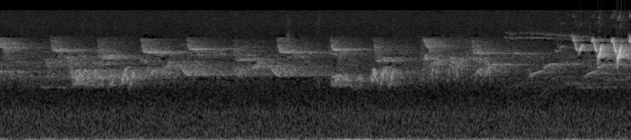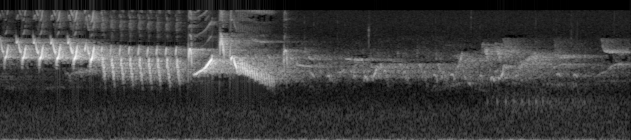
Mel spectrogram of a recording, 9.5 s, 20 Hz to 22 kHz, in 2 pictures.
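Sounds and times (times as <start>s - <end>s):
common chaffinch Fringilla coelebs singing: 0.0s - 9.4s.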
